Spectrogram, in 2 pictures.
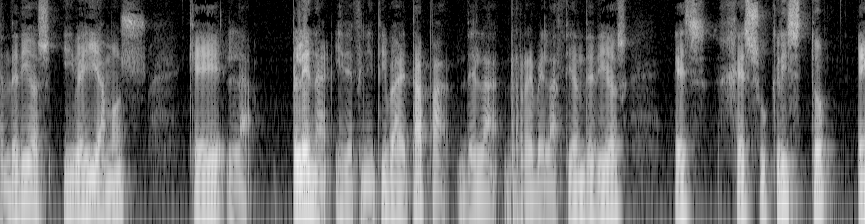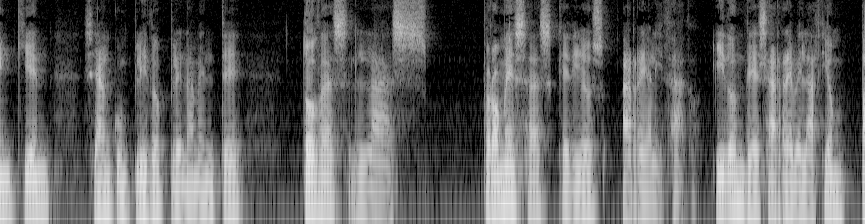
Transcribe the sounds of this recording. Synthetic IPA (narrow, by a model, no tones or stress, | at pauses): ond̪e̞ðjo̞siβe̞iamo̞s | ke̞la̰ | ple̞na̰ʔiðe̞finit̪iβ̞ae̞t̪apa̰ðe̞la̰re̞βe̞laθjo̞nd̪e̞ðjo̞s | e̞sxe̞sukɾist̪o̞ | e̞ŋkje̞n | se̞aŋkumpliðo̞ple̞namẽnt̪e̞ | t̪o̞ðazlas | pɾo̞me̞saske̞ðjo̞sare̞aliθaðoiðo̞nd̪e̞esare̞β̞e̞laθjo̞mp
